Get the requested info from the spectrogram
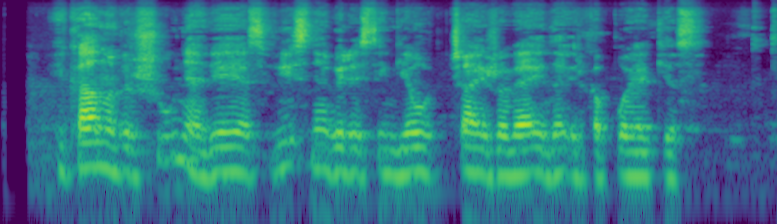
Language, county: Lithuanian, Kaunas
